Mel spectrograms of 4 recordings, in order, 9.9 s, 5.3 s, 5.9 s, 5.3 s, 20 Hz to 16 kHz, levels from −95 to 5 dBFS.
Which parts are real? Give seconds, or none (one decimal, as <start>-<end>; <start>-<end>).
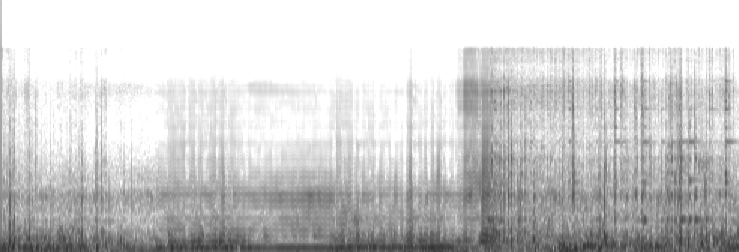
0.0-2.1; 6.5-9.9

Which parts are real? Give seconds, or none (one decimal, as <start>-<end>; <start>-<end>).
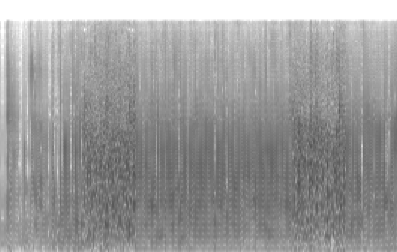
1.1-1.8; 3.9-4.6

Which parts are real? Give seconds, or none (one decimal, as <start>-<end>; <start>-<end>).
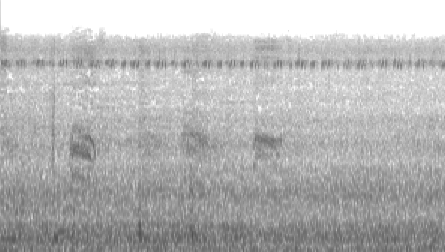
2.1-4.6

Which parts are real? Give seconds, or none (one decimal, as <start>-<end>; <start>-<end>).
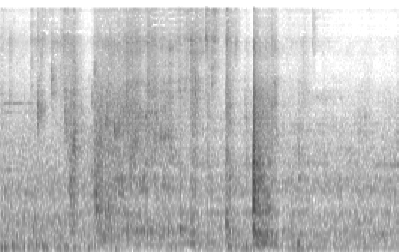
0.0-1.5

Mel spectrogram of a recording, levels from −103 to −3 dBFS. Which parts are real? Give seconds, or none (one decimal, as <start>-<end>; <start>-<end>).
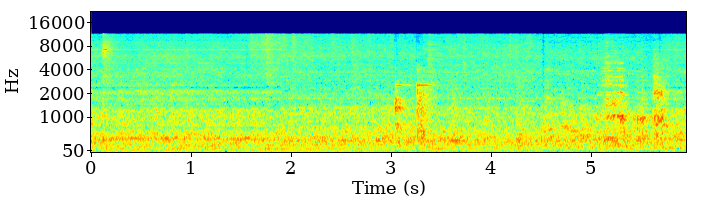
1.9-5.5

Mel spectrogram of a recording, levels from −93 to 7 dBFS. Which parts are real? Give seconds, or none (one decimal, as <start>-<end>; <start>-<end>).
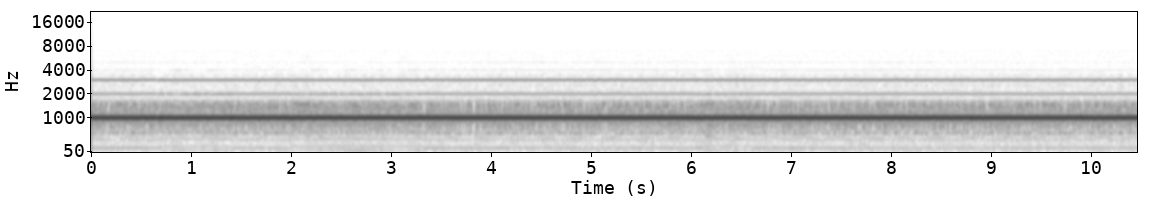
0.0-0.7; 1.4-2.0; 3.3-6.1; 6.6-10.5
